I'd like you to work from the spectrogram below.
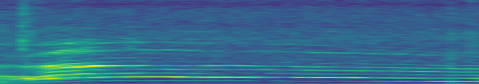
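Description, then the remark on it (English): A single drawn-out meow from a large bobcat, loud, sliding slightly downward in pitch and holding steady for over a second before fading, with no talking over it. “And listen to just the pure bobcat.”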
